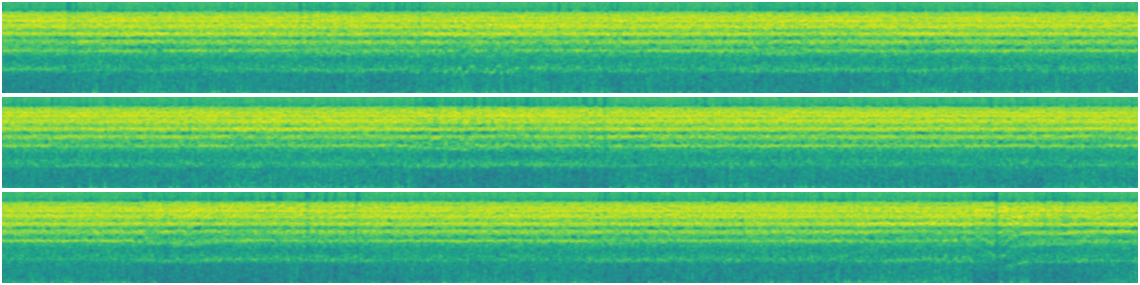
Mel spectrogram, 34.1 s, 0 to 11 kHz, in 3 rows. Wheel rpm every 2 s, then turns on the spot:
230, 230, 230, 230, 230, 230, 230, 230, 220, 230, 230, 230, 230, 230, 230, 220, 200.
none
